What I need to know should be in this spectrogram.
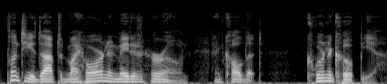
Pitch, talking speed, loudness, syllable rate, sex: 120 Hz, 200 wpm, -18 LUFS, 6.5 syllables/s, male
